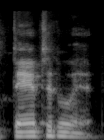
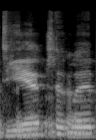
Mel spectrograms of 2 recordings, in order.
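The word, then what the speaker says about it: D'Anton Lynn: everyone has said is dant Lyn it's not D ly it's dant ly Danton okay I think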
